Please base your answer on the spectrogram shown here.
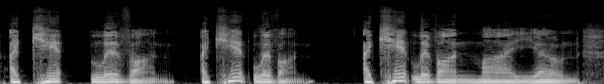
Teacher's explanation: I can't live 跟 on 我们要连读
